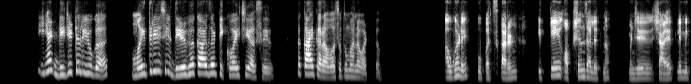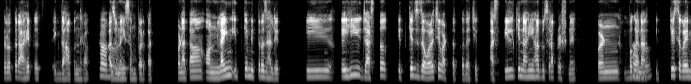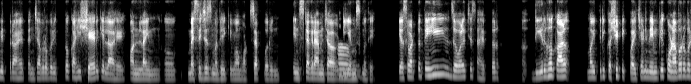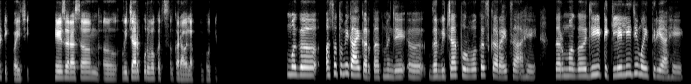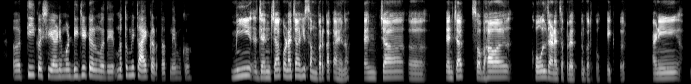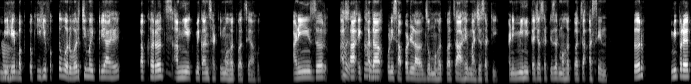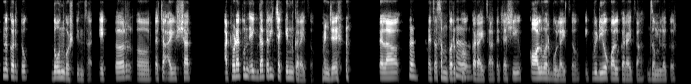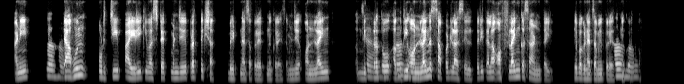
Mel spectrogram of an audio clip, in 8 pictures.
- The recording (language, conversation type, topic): Marathi, podcast, डिजिटल युगात मैत्री दीर्घकाळ टिकवण्यासाठी काय करावे?
- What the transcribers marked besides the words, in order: in English: "ऑप्शन्स"; in English: "शेअर"; in English: "डीएम्समध्ये"; in English: "चेक इन"; chuckle; other background noise; in English: "स्टेप"; in English: "ऑफलाईन"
